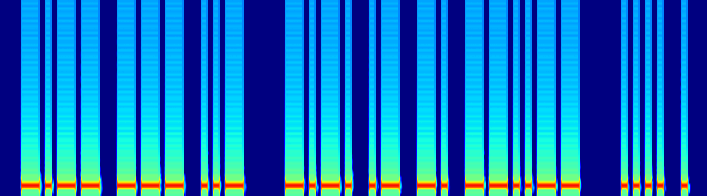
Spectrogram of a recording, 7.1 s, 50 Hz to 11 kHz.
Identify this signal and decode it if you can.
Morse code, heard as a keyed tone, about 21 wpm, 700 Hz. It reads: YOU CAN, HE
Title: Sentences from Top 1000 Words - Review Part 1 - 20wpm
